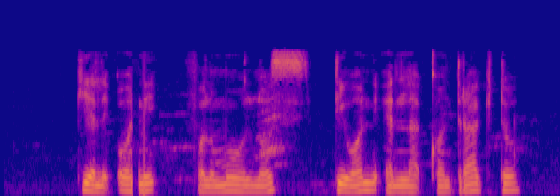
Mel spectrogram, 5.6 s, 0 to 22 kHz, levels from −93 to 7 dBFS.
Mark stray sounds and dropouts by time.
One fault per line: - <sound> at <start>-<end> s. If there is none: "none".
- dropout at 1.3-1.4 s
